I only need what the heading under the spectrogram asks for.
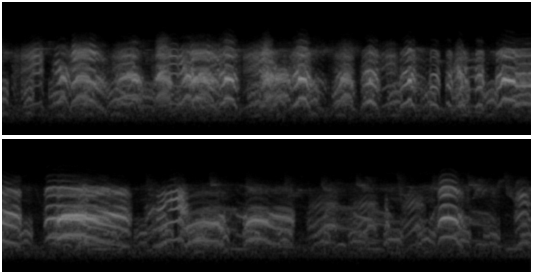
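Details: Red-crested pochard (Netta rufina) calling: a run of harsh, rasping, squawking notes in irregular clusters, roughly one each second, with some drawn-out strained calls in the middle.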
